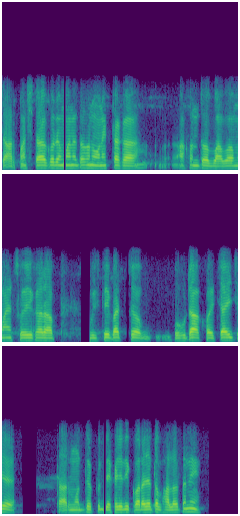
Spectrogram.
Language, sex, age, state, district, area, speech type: Bengali, male, 18-30, West Bengal, Jhargram, rural, conversation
